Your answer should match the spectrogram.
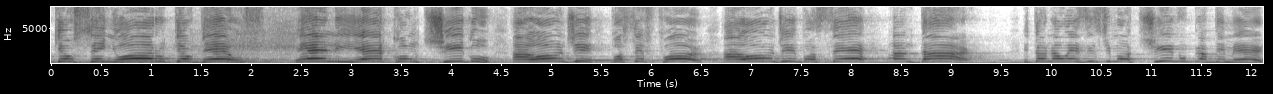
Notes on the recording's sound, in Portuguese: Áudio do culto de Domingo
